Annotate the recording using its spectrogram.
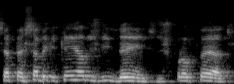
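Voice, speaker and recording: A man with a high pitch and a dark, mellow tone talks at a fairly quick pace with monotone, flat intonation. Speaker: bible teacher. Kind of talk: online bible class. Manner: fast.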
